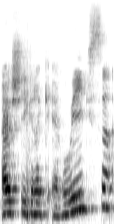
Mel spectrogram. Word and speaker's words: Hyrox: Donc l'hyrox donc ça s'écrit H Y R O X euh c'est une pratique sportive qui est en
